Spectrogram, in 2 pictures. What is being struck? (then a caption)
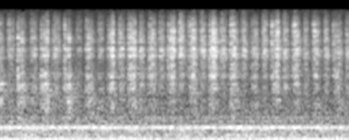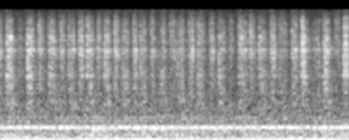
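Bar of soap. A palm-sized solid bar of white soap is held in the hand and scratched with long fingernails, with the shavings falling onto a paper poster. The result is a steady, bright, raspy scraping in quick uneven strokes, with a faint low constant hum underneath.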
